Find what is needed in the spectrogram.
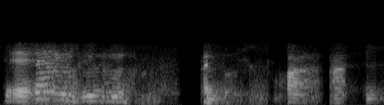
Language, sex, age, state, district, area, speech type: Nepali, male, 30-45, West Bengal, Jalpaiguri, urban, conversation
